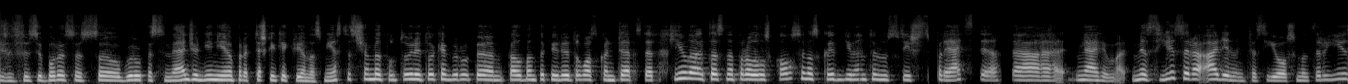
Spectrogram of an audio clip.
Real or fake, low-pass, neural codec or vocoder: fake; 10.8 kHz; codec, 16 kHz in and 24 kHz out, 0.6 kbps, FocalCodec, streaming, 2048 codes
